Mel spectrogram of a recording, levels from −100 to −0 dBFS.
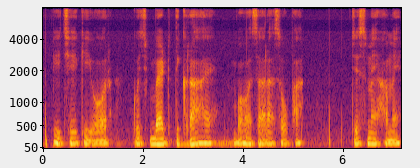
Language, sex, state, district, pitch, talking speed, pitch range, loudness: Hindi, male, Himachal Pradesh, Shimla, 120 Hz, 110 wpm, 115-130 Hz, -17 LUFS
